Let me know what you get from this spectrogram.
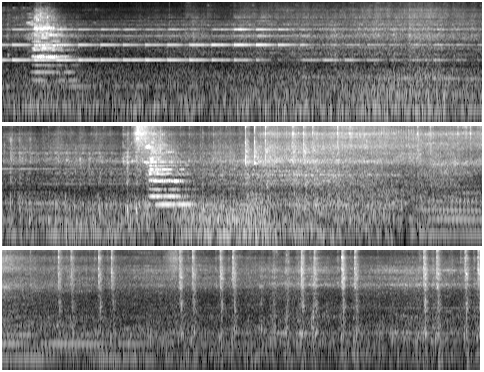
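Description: Diesel-electric locomotive hauling a passenger train: its horn sounds two short blasts, one near the start and one about twelve seconds in, over the running engine, which is loudest as it passes at about fourteen seconds. As the coaches roll by, the wheels click steadily over the rail joints.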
